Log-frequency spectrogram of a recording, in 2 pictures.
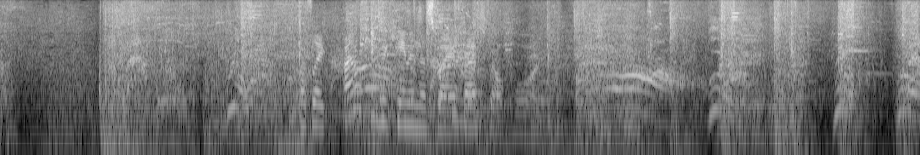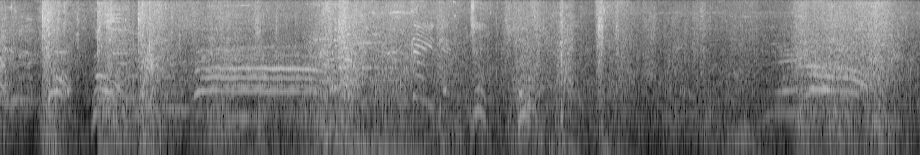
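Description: Weapons clash and thud in a loud fight.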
